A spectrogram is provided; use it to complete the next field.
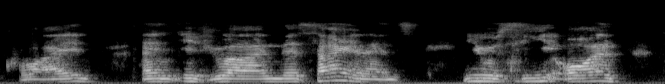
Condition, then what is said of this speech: ALS (motor neuron disease). But it's going inside, my deep inside, and then I can write much more than I can speak.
